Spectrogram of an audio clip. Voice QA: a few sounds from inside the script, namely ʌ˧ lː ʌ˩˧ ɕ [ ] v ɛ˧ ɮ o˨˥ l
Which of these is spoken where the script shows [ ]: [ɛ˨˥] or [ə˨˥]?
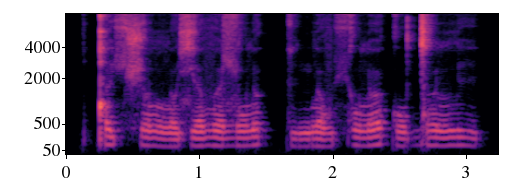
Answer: ɛ˨˥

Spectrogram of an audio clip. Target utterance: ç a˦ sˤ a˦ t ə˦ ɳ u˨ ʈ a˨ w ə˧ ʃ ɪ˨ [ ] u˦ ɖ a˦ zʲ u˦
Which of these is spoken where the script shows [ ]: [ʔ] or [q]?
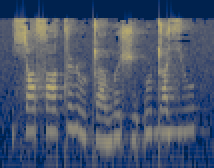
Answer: ʔ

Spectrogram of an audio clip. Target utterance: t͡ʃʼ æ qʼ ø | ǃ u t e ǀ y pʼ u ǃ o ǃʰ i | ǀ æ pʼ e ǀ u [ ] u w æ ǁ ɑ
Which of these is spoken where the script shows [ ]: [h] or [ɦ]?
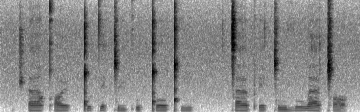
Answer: ɦ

